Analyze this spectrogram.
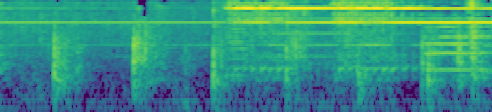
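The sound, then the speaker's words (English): A telephone rings with a bright, bell-like trill, sounding in a quick series of repeated bursts that keep ringing on without any voices. “are we going to answer the phone?”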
